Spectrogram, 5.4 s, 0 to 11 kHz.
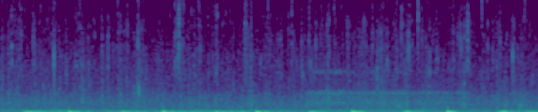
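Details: ASMR sleep-aid loop of soft breathing, heartbeats and rain ambience: soft low thumps at about 63 a minute under steady rain-like noise; regular heartbeat.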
